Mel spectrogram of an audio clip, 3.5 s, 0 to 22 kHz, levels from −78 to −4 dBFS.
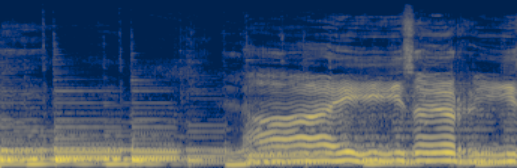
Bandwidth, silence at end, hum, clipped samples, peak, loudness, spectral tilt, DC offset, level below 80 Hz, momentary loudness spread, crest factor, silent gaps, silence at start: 16 kHz; 0 s; none; under 0.1%; -6 dBFS; -19 LUFS; -7 dB/octave; under 0.1%; -52 dBFS; 7 LU; 14 dB; none; 0 s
